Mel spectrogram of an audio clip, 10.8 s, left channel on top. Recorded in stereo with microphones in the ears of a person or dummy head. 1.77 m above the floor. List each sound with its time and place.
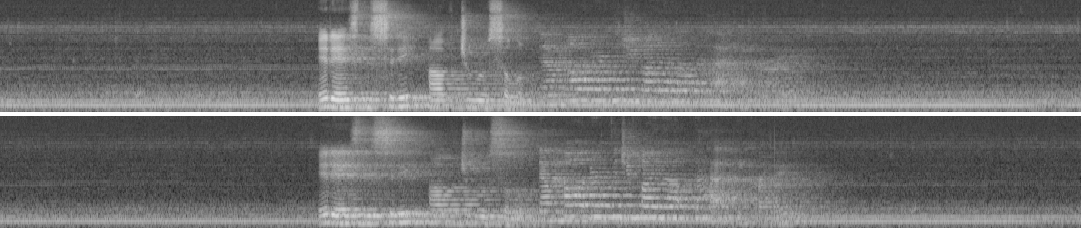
3.2 s a woman speaking: 50° left (ahead or behind), 0.6 m
5.4 s a woman speaking: 50° right (ahead or behind), 1.5 m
